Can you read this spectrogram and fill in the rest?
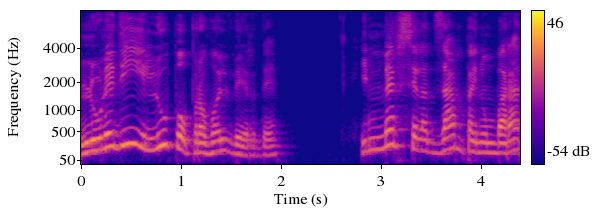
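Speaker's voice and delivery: plain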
